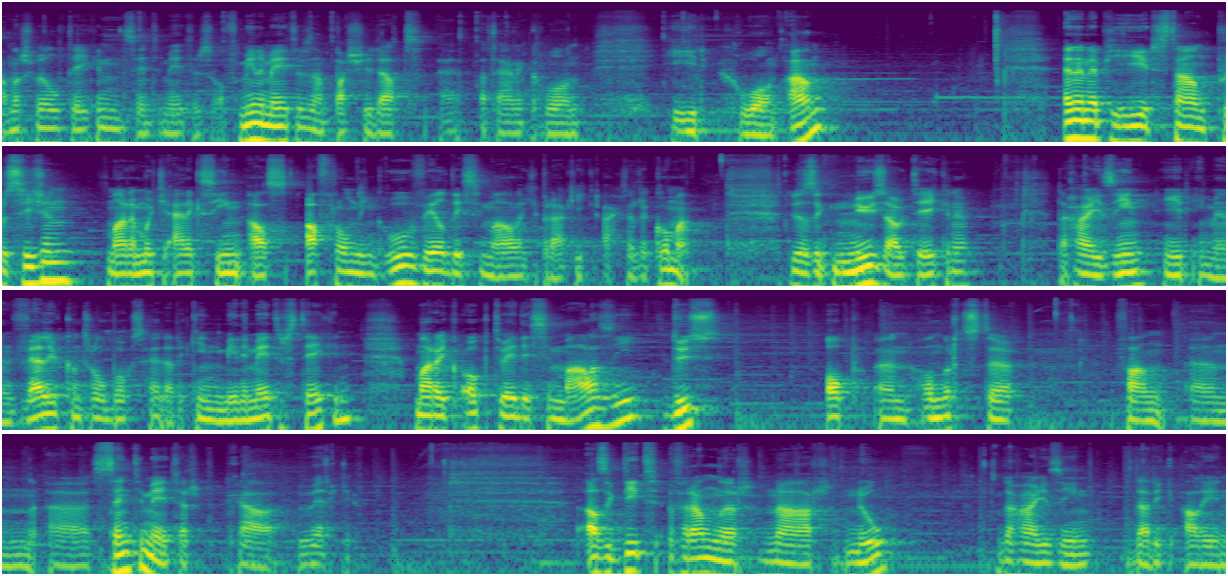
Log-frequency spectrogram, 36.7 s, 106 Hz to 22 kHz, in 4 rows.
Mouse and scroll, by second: 1.0-3.2 drag, 3.4 click, 4.9-14.9 drag, 14.9 scroll, 14.9-15.7 scroll up 2, 17.3 click, 32.4 click, 33.8 click, 35.0-35.8 scroll up 2, 35.0 middle click, 36.0 click.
